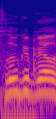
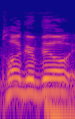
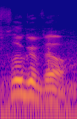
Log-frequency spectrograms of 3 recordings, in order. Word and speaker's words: Pflugerville: We we went over a lot in this video, you know, we went over the the correct pronunciation of Flugerville. It's not Plugerville, it's Flugerville.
